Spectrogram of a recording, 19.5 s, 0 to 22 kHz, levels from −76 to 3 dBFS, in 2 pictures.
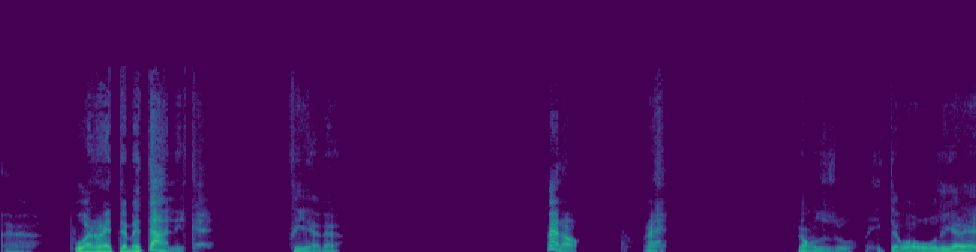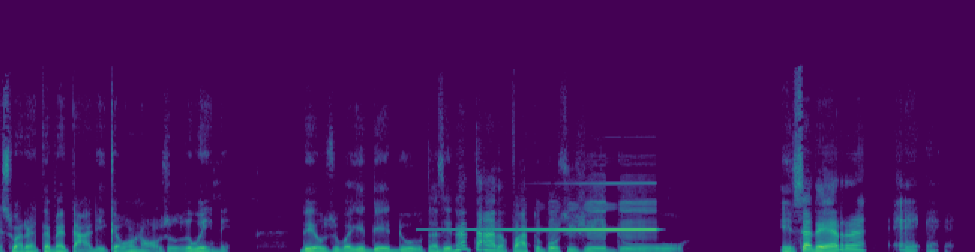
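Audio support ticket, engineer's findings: Loudspeaker feedback squeal, 13.91 to 16.42 s. Single 2 kHz tone creeps up over about two seconds, ends up a few dB louder than the speech, then cuts. Mic's hearing its own PA or monitor. Loop gain tops one right at 2 kHz, so it runs away. Try pulling the mic back, or notching 2 kHz.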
